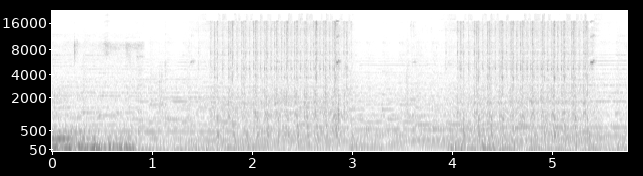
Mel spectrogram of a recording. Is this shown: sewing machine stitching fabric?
yes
